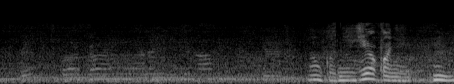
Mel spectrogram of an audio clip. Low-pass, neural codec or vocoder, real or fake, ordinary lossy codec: 7.2 kHz; codec, 44.1 kHz, 7.8 kbps, Pupu-Codec; fake; none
